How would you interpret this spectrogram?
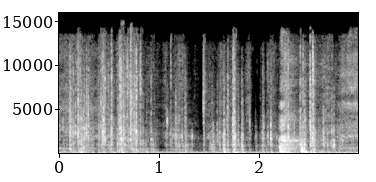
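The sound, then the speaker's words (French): A slip of paper is picked up and unfolded, giving a few seconds of dense, crisp crinkling and rustling with sharp little crackles and no talking. “je vous invite à choisir un autre papier.”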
